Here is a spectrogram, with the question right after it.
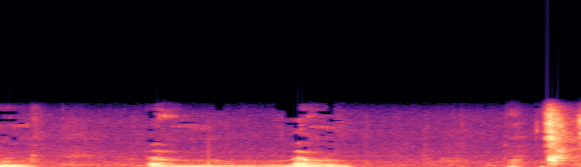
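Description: A Basenji mix dog gives two drawn-out, yodel-like barks with a growly edge, answering a command to speak.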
